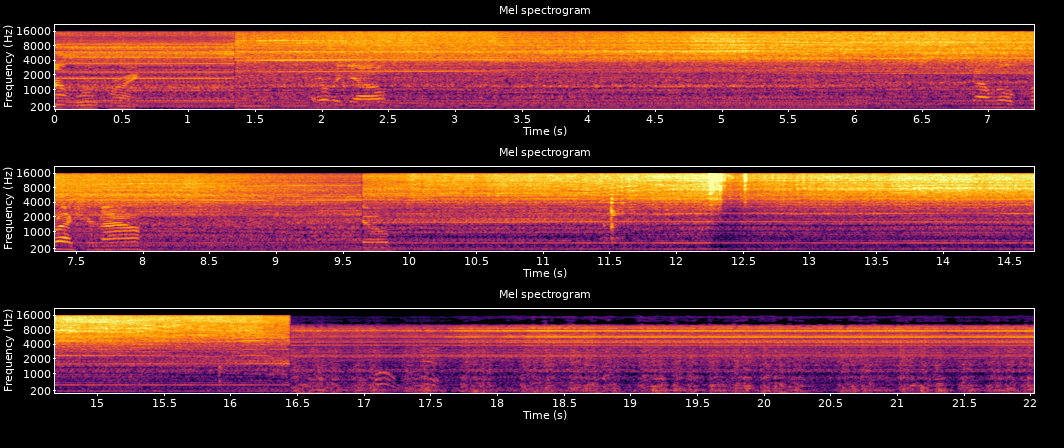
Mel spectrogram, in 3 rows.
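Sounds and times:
motor hum: 0.0s - 22.0s
burner rumbling: 16.4s - 22.0s.

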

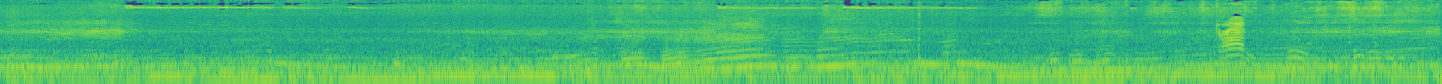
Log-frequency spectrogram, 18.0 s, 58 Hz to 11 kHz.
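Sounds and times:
engine revving: 0.0s - 18.0s.

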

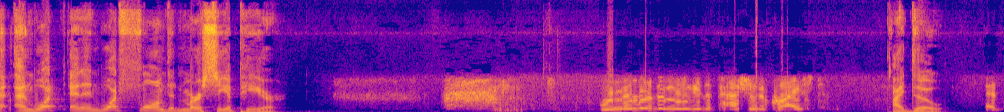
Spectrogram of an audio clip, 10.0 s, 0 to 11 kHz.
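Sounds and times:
faint breathing: 3.2s - 5.7s.

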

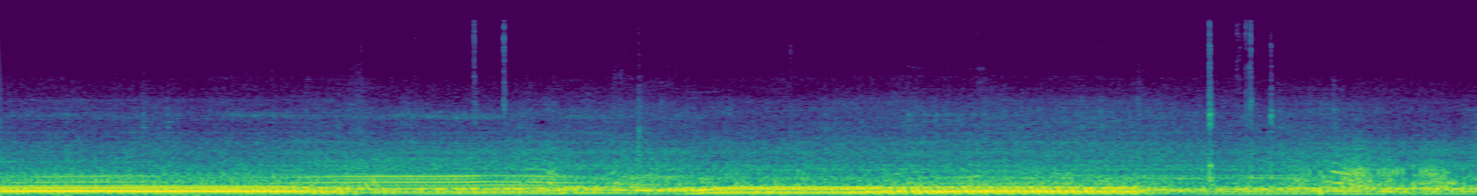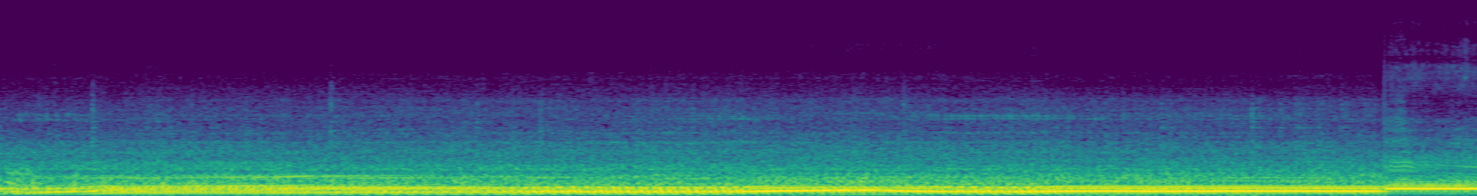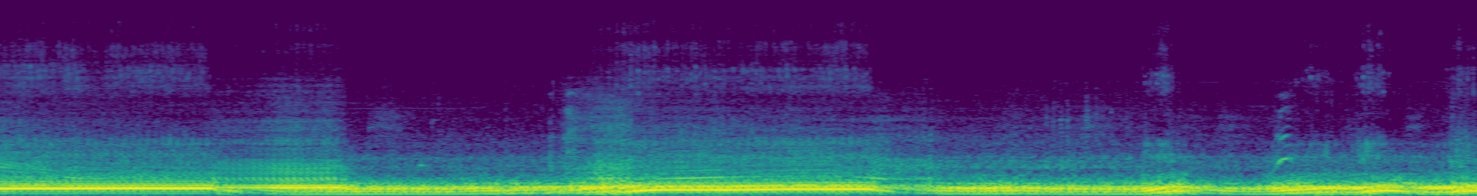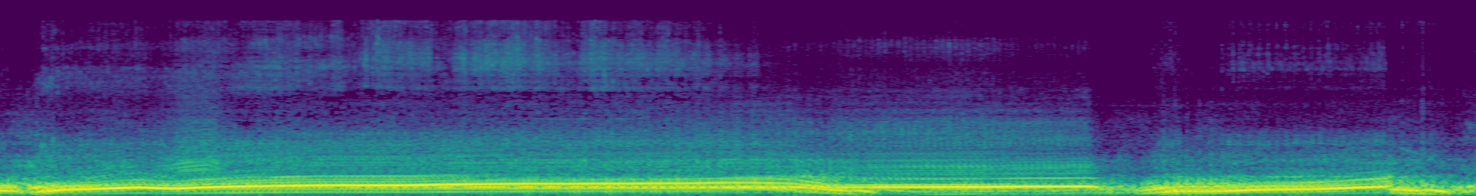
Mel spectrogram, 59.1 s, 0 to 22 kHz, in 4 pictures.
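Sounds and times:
truck engine under load: 0.0s - 59.0s.

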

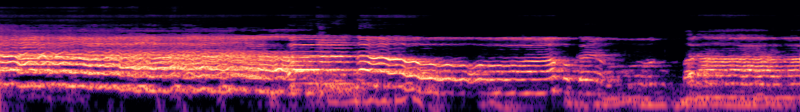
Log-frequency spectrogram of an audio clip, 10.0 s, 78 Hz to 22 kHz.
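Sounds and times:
men chanting devotional song: 0.0s - 10.0s.

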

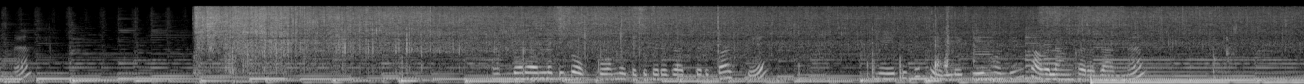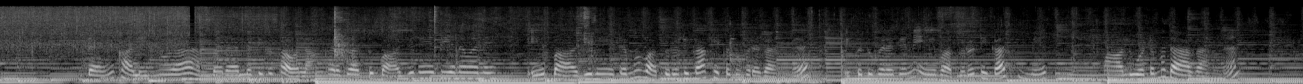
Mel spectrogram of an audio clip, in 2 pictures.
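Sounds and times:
food frying in hot oil: 2.0s - 15.2s.

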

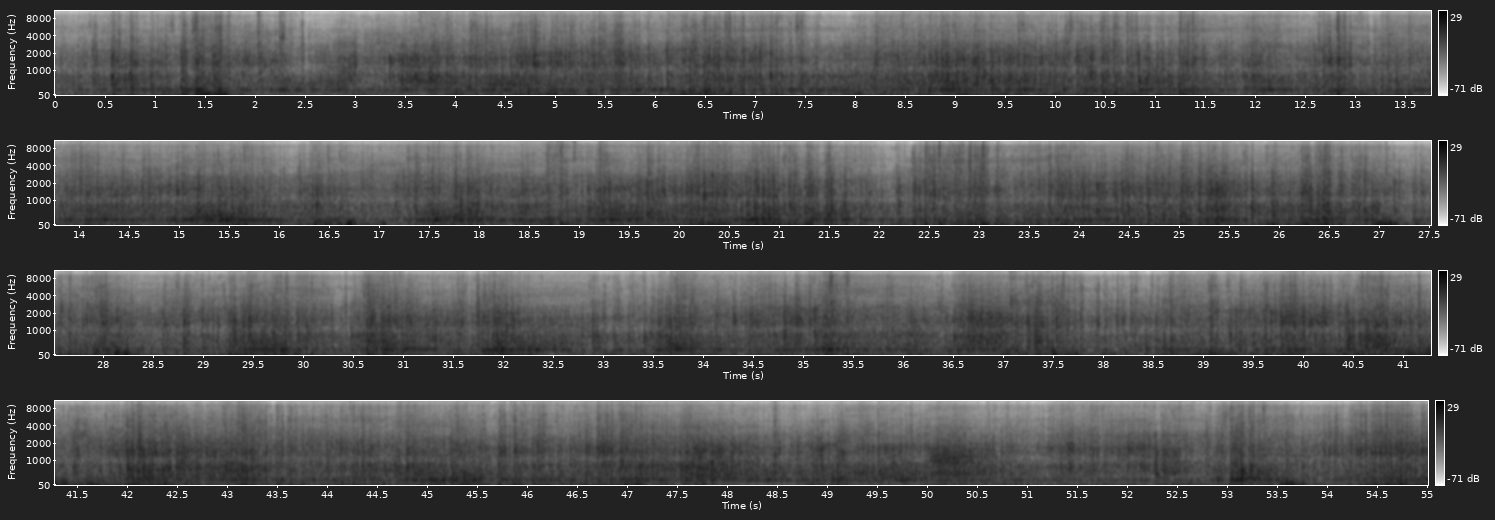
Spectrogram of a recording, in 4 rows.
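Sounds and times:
bike rattling over bumps: 0.0s - 55.0s
bike tyres on dirt and rocks: 0.0s - 55.0s.

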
